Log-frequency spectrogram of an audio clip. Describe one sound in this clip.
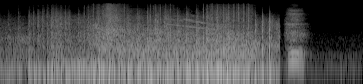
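A young man snores loudly close by.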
